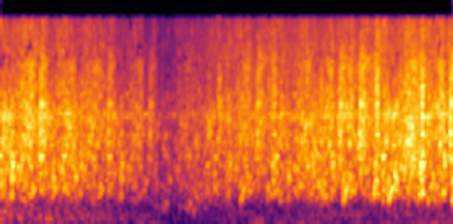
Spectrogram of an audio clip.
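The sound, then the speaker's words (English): Steady splashing and sloshing of shallow water as someone walks through the shallow far north of an ocean map, with soft repeated splashes blending into a continuous wet hiss at moderate, even loudness and no voices. “But the far north of this ocean map, which I'm in right now, is shallow, which I'm walking in, and I can just walk all the way east across this map until I reach the eastern map border, which will be another travel point into the very wet rainforest.”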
